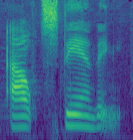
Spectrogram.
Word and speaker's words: outstanding: That's what outstanding is all about. Now let's talk about pronunciation. The key to nailing this word is stressing the second syllable stand. Give it a little extra push, stand.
